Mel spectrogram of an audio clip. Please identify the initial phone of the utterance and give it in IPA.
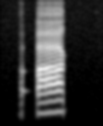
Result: ʔ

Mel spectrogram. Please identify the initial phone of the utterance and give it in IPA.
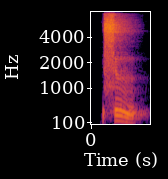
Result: s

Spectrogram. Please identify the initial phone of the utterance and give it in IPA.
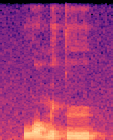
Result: w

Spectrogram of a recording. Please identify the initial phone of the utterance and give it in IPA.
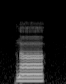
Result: ɾ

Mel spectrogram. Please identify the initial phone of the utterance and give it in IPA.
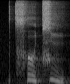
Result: t͡sʰ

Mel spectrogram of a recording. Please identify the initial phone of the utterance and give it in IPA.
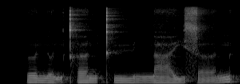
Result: ɵ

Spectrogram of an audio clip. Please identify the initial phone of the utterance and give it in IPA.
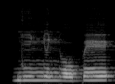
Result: ɡ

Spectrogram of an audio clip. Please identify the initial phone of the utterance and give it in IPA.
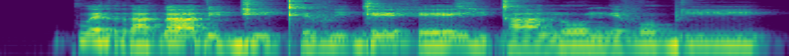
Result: kʷ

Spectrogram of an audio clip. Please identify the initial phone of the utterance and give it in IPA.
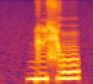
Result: ɡ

